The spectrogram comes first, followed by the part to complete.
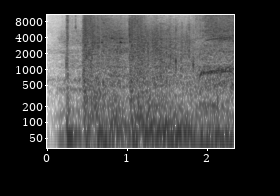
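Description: A loud boom sound effect that hits suddenly about a quarter second in and carries on as a sustained heavy rumble, with a pitched growl coming in near the end.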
